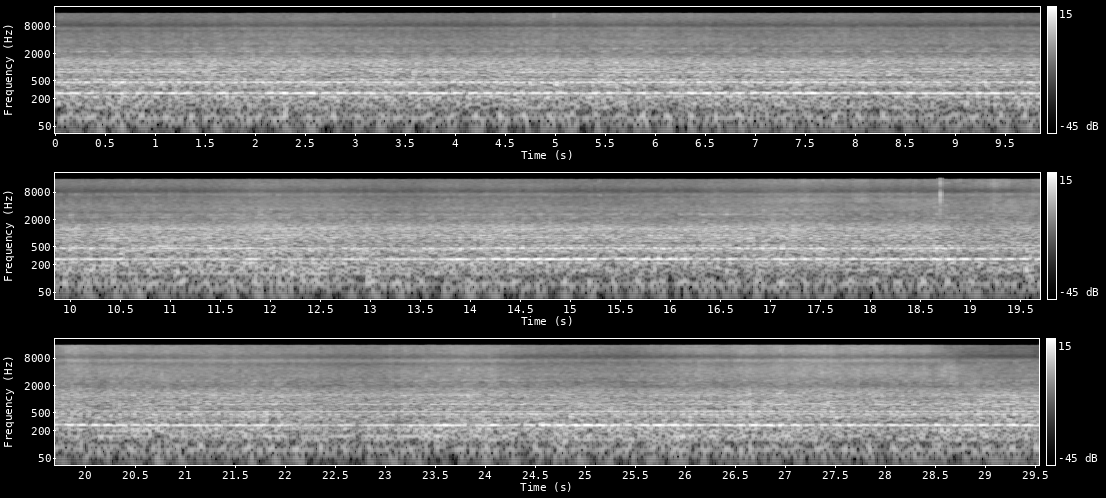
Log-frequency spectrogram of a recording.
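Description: Boat engine running steadily under way: a constant drone with a strong, even hum that does not change in pitch.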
